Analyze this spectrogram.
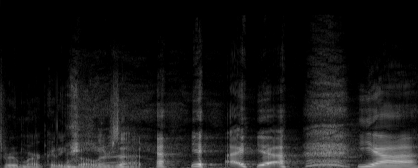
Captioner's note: laughing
